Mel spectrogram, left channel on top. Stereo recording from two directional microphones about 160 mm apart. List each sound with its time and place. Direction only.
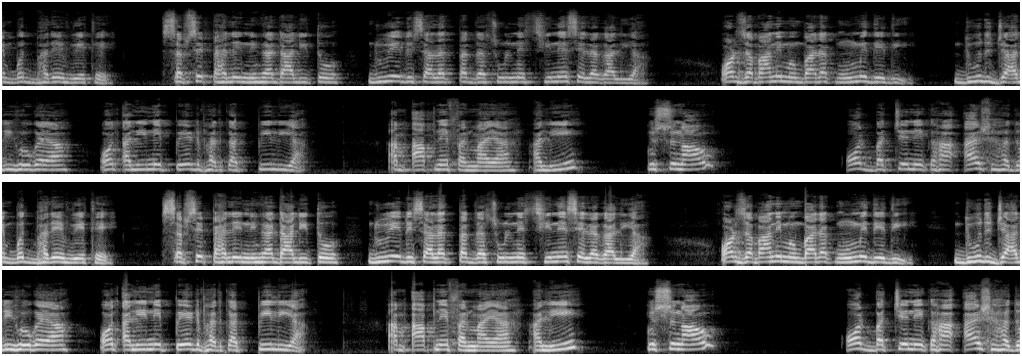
0.0 s speech: 45° right (ahead or behind)
18.6 s speech: 45° right (ahead or behind)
